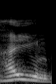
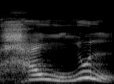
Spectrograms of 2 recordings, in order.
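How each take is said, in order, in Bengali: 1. h টি হালকা, সাধারণ একটি h ধ্বনি। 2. h টি গলার গভীর থেকে আসা একটি গভীর h। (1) "আমরা ছোট হা এনে উচ্চারণ করি" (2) "হলকের মাঝখান থেকে উচ্চারণ করতে হবে"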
